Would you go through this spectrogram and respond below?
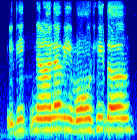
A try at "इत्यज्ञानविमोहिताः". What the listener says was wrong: ഇത്യജ്ഞാന ഇതി അജ്ഞാന ഇത്യജ്ഞാന വിമോഹിത. ഇതി അജ്ഞാന വിമോഹിത. ഇത്യജ്ഞാന വിമോഹിത. അത് ഒരുമിച്ച് പറയുമ്പോൾ ഇത്യജ്ഞാന വിമോഹിത.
